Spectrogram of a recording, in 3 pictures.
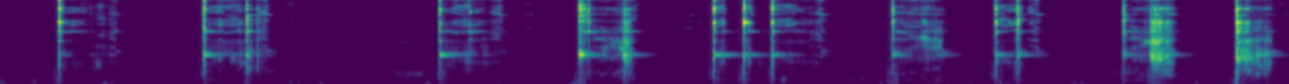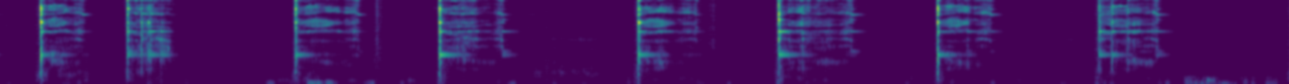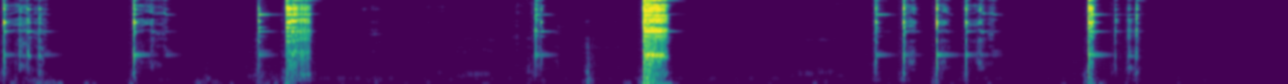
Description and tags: bowl and spoon
Sounds of a metal spoon on a ceramic bowl. Tried some different speeds and movements. Clatters at the end.
ceramic, clatter, kitchen, metal, spoon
